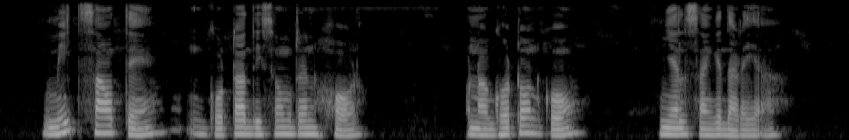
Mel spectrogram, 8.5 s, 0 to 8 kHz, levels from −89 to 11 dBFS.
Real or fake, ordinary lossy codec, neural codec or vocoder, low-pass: real; none; none; 7.2 kHz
